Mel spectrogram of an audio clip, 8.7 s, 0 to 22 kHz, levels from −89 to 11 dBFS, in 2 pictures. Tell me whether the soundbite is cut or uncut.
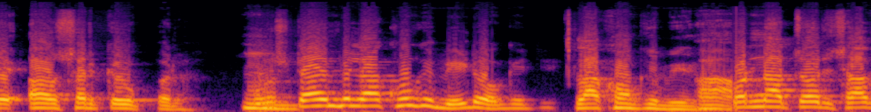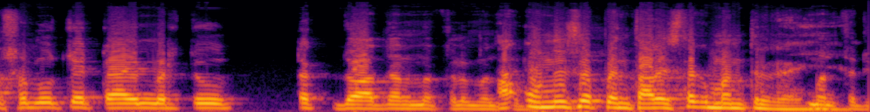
cut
